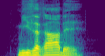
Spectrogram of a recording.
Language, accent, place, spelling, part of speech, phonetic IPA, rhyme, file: German, Germany, Berlin, miserabel, adjective, [mizəˈʁaːbl̩], -aːbl̩, De-miserabel.ogg
- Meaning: 1. bad, lousy 2. miserable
